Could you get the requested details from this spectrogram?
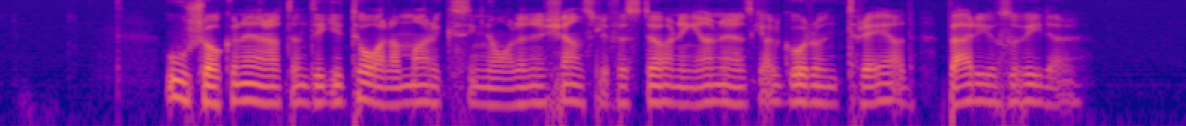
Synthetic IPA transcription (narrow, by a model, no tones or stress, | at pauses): uːʂɑːkənæɾat̪̚d̪ɛnd̪ɪɡɪt̪ʰɑːlamaɾksɪŋnɑːlənæɾɕɛnslɪ̰fœʂt̪œːɳɪŋaɳæɖɛnska̰lɡoːɾɵnt̪ʰːɾɛːd̪b̥æɾjɔsɔviːd̪a̰ɾə̰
